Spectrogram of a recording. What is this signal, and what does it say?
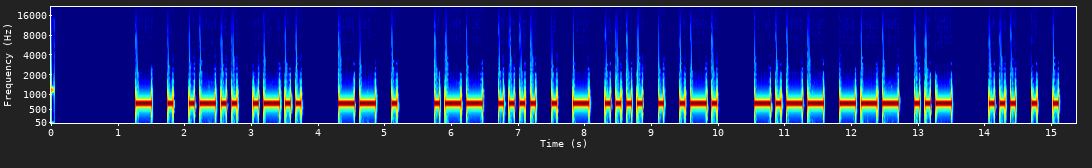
Morse code, heard as a keyed tone, about 15 wpm, 700 Hz. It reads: TELL ME WHETHER YOU SEE
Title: Sentences from Top 1000 Words - Review Part 3 - 15wpm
